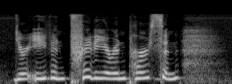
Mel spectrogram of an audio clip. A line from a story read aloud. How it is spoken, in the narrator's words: Samantha added nervously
